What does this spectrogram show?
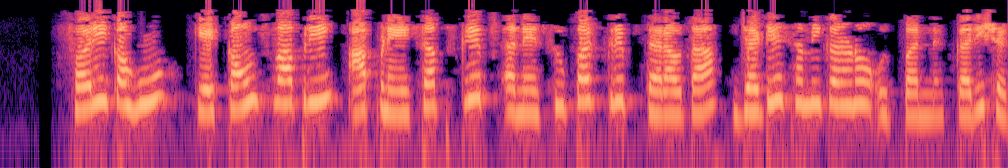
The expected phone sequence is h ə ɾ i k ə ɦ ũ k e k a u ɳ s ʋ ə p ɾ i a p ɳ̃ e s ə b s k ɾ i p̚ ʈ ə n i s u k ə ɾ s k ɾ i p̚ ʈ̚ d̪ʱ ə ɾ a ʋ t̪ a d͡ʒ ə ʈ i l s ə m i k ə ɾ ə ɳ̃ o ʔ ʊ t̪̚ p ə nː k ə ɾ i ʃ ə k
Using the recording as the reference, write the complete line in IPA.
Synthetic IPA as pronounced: f ə ɾ i k ə ɦ ũ k e k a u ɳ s ʋ a p ɾ i a p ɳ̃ e s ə b s k ɾ i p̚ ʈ ə n e s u p ə ɾ s k ɾ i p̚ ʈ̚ d̪ʱ ə ɾ a ʋ t̪ a d͡ʒ ə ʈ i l s ə m i k ə ɾ ə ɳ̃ o ʔ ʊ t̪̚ p ə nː k ə ɾ i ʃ ə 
